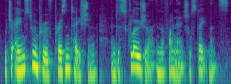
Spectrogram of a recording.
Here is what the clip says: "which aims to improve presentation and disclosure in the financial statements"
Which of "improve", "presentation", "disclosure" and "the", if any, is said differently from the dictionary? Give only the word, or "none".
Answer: none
